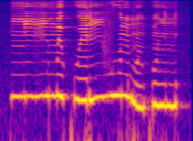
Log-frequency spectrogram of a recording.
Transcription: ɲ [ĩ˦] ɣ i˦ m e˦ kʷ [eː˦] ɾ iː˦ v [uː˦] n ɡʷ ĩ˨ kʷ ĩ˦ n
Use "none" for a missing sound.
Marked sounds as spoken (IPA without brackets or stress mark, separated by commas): i˦, eː˦, uː˦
